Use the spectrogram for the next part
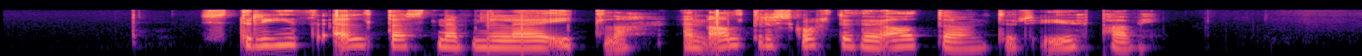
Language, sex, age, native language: Icelandic, female, 20-29, Icelandic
